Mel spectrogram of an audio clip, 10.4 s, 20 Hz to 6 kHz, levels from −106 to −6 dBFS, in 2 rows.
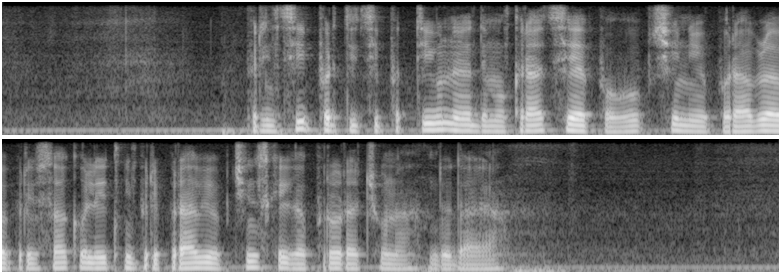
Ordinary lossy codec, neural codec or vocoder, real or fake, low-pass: none; none; real; 5.4 kHz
